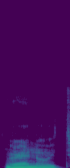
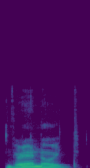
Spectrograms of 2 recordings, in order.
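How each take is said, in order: First: Quick muttered annoyed. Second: Very annoyed, said much louder. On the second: Coder declares his annoyance at the code, loudly. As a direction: announce the annoyance out loud. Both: Shown as a demonstration.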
